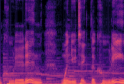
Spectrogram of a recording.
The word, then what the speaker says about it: Kuririn: Krillin, or for his original pronunciation, Kuririn, when you take the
